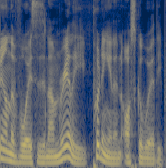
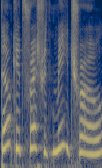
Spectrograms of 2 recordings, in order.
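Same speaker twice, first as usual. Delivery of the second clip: very high, put-on damsel-in-distress voice. Voicing a troll trying to cross the bridge, damsel-in-distress voice. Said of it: "more of the damsel in distress".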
